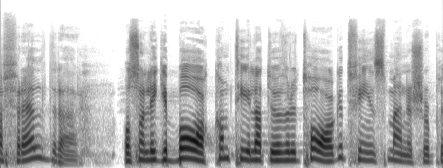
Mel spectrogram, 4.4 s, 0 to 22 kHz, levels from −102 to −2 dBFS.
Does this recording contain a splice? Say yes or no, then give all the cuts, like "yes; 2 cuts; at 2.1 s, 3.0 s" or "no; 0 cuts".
no; 0 cuts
